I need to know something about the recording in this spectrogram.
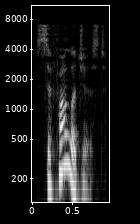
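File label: "psephologist", British English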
